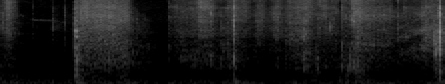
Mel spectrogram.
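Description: Paper rustling as hands pick up and handle vintage sewing pattern pieces: a short rustle about a third of a second in, then faint shuffling and a couple of light clicks.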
